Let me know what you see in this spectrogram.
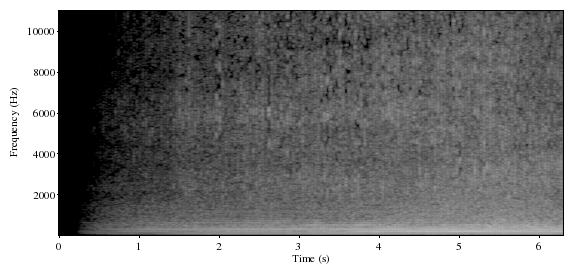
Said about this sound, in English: Night fell quicker than I could finish my yard work. I spent the last 5 minutes mowing in the gloom of dusk.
